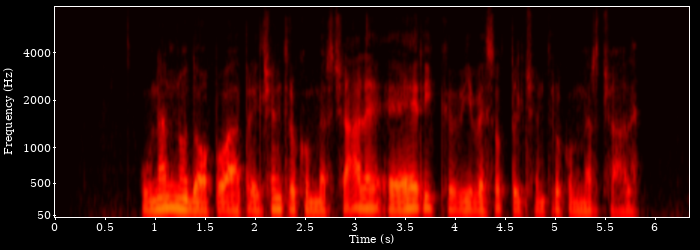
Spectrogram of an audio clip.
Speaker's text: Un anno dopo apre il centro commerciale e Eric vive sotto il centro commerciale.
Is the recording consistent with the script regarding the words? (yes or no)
yes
